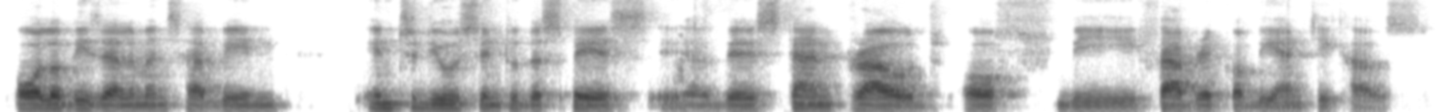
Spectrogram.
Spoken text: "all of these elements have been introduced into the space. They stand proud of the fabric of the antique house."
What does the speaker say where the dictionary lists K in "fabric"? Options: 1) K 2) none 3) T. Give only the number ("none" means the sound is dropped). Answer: 1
